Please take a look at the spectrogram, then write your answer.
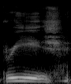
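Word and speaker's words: Brigid: i mean february 1st bridgette pronounced brige is the celtic goddess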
